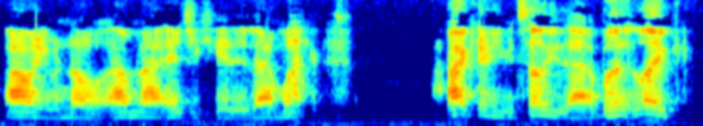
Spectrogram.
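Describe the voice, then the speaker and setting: A man from Croatia, a guest in a casual rapid-fire this-or-that interview, talking in an animated, slangy way with lots of "bro" and "like". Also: mid-range voice, rough recording.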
